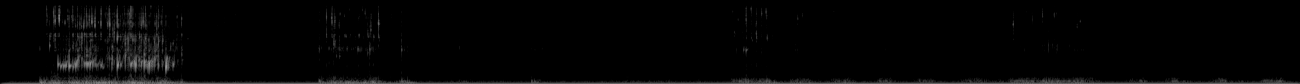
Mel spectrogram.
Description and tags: Pouring Water 02
Someone pouring water.
Pouring, liquid, water, pour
